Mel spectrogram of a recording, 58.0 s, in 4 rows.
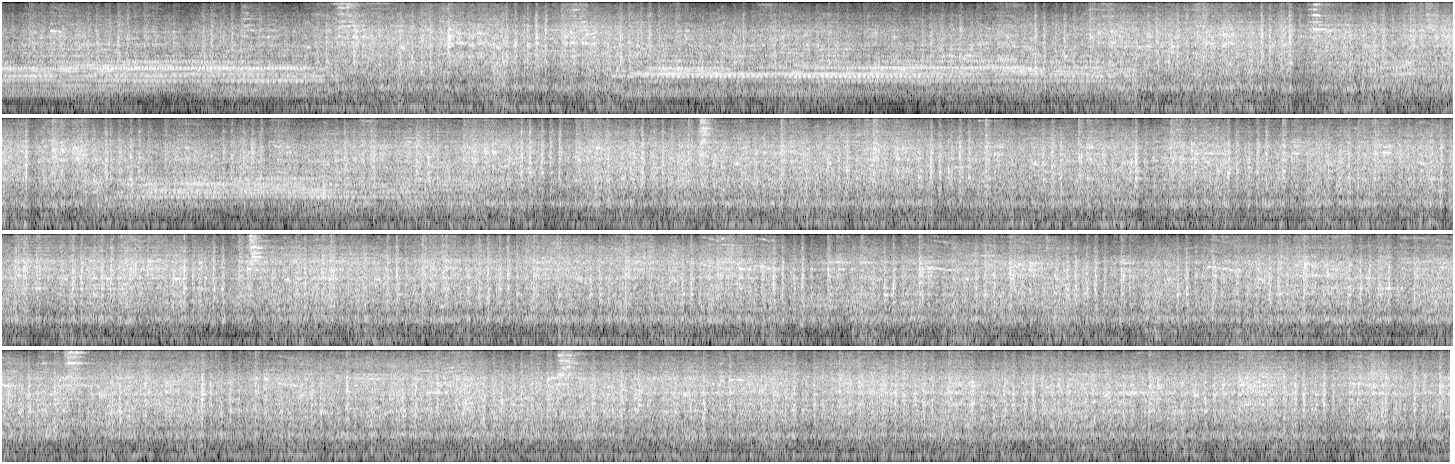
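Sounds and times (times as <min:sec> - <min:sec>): locomotive horn: 0:00.0 - 0:03.4, 0:06.1 - 0:11.3, 0:13.8 - 0:14.4, 0:15.4 - 0:19.4
freight train rumbling and rattling: 0:00.0 - 0:58.0.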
